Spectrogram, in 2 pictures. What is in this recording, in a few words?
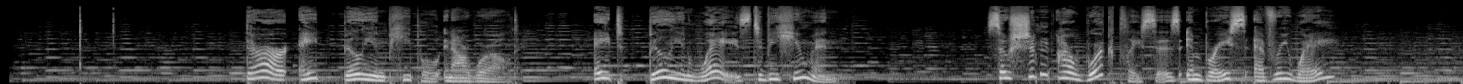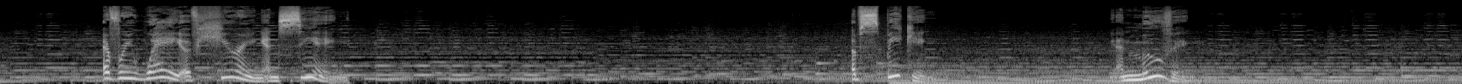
US ACCENT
